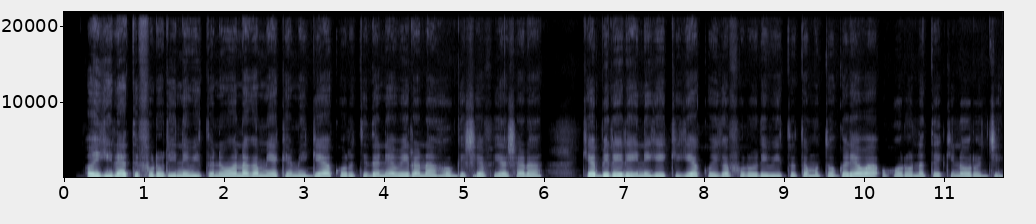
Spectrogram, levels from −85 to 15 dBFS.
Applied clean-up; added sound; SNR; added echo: none; none; none; none.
